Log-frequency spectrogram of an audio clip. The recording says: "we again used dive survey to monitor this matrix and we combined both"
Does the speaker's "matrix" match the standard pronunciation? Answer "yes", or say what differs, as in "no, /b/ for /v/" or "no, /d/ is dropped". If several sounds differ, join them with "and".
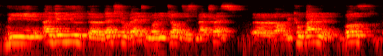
no, /k/ is dropped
